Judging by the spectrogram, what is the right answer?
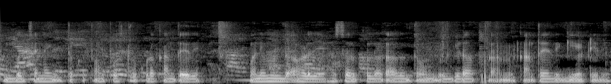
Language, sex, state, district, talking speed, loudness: Kannada, male, Karnataka, Bijapur, 80 wpm, -19 LUFS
